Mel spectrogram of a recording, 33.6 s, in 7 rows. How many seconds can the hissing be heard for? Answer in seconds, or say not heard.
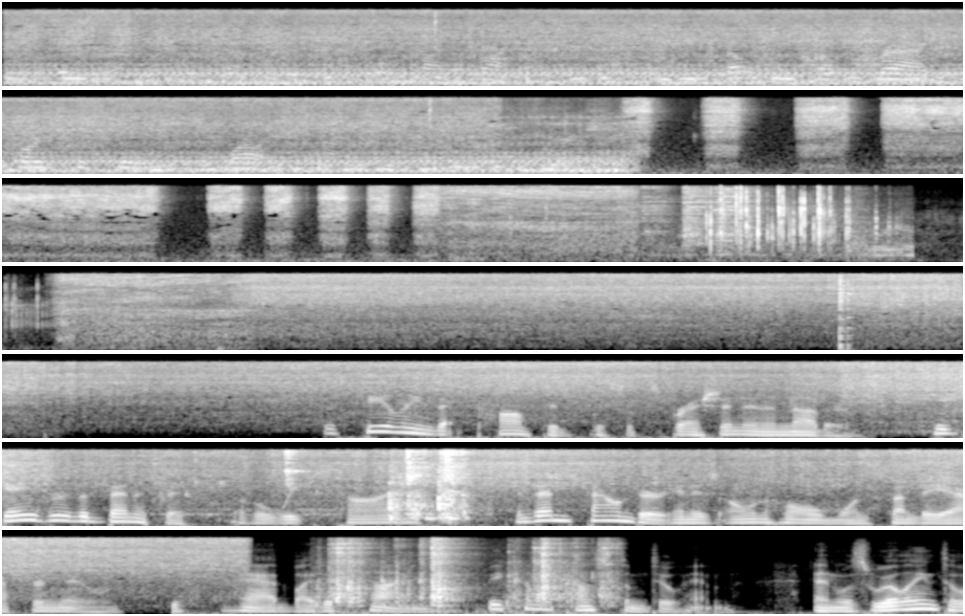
30 s.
